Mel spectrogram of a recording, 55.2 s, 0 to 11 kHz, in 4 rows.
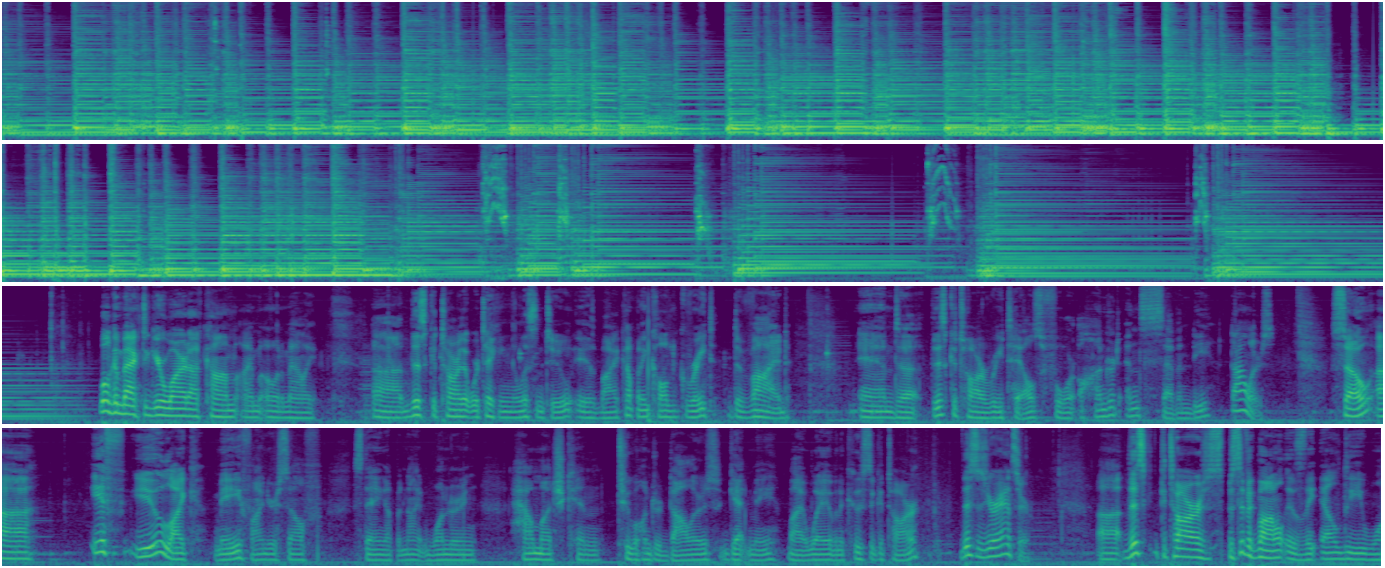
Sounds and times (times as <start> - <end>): Strum: 0.0 - 36.6.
